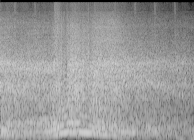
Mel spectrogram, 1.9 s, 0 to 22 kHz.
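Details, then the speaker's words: 1996 Suzuki Bandit 1200 four-cylinder after a carburettor rebuild, air mixture screw set 2 turns out, running on jump leads: revs blip up and settle cleanly without misfire or clatter; sounds all right. "Sounds all right. Winning."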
